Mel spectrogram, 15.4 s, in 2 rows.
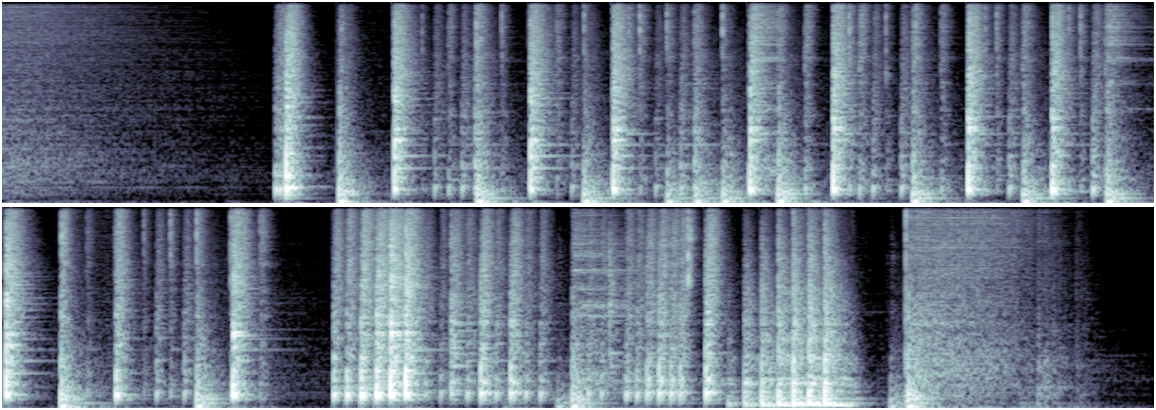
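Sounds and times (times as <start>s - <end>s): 
drum and bass jungle beat: 2.3s - 9.4s, 10.0s - 14.3s.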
